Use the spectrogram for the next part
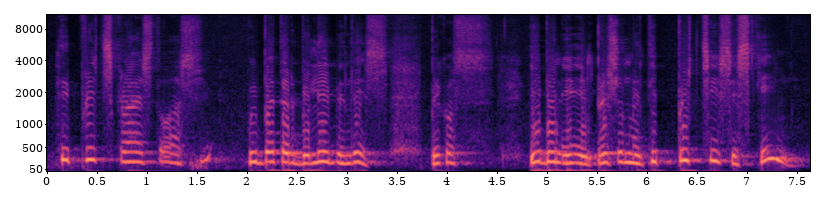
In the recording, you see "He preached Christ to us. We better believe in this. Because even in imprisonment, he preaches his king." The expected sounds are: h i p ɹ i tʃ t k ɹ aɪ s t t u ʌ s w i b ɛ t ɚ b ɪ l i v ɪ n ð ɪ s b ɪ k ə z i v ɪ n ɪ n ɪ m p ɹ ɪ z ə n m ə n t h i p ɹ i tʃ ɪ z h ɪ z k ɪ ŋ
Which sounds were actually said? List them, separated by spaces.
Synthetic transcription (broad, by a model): h i p ɹ i tʃ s k ɹ aɪ s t t u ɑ s w i b ɛ t ɚ b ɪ l i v ɪ n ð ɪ s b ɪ k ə s i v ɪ n ɪ n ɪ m p ɹ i s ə n m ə n t h i p ɹ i tʃ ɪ s h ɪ s k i ŋ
